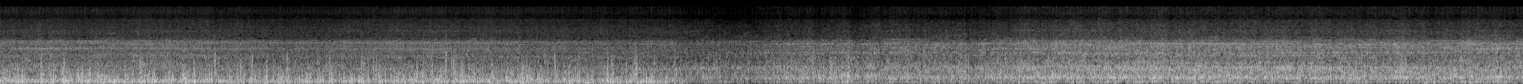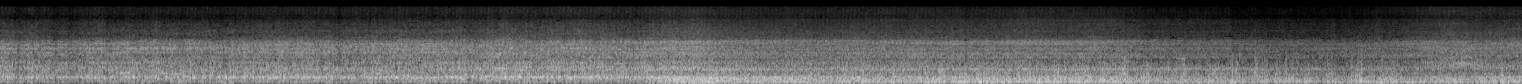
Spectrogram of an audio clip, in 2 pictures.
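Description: Golf cart driving along a road: a steady motor hum with road and wind noise. A low rumble drops away about seven seconds in and comes back about twenty-two seconds in.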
